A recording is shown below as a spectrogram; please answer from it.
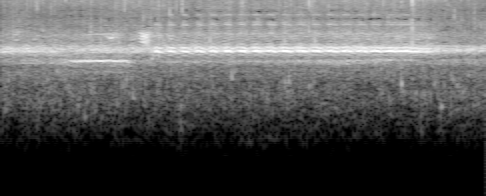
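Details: Cicadas in chorus in summer in Nagano Prefecture, Japan, a steady high-pitched buzzing drone that holds without pause.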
